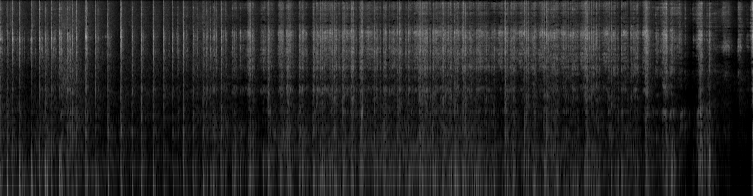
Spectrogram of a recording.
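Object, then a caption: Stainless steel wire-mesh sink strainer. Fingernails scratch and rub the wire mesh of a small hollow stainless steel sink strainer with a flat rim, held close to the mic. Quick, crisp scratches stack into a dense, bright rasp over soft low thumps. The scratching stays steady, then thins into a few scattered strokes and short pauses at the end.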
